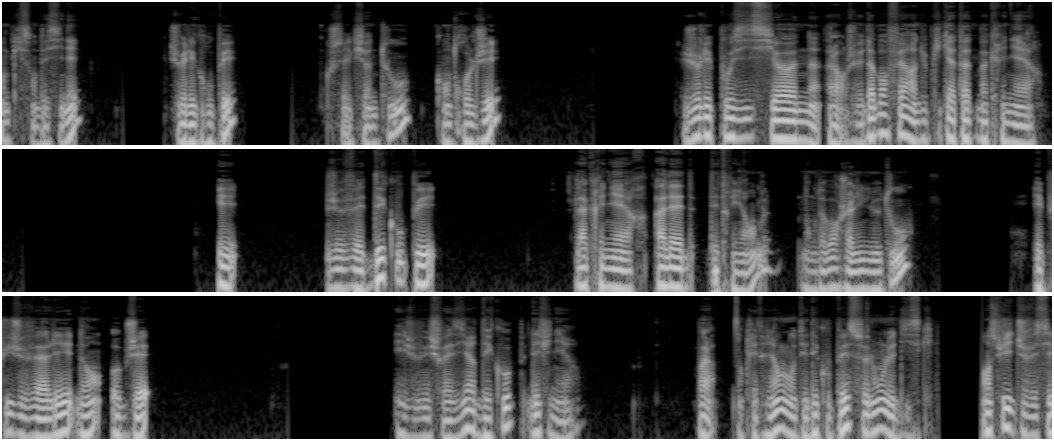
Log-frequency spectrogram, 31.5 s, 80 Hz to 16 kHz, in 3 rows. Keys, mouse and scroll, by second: 1.5 click, 2.4 click, 2.7-5.1 middle drag, 7.0 ctrl+g, 10.7 click, 13.3 ctrl+d, 15.0 click, 16.0 click, 16.7 shift+click, 19.0 click, 19.6 click, 23.2-24.0 scroll down 2, 24.0 scroll up 1, 24.2 scroll down 1, 24.5-25.3 scroll up 1, 26.0 click, 27.8 click, 30.2 click, 31.0-31.5 drag.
